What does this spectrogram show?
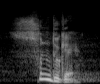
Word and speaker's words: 순두게: 누구예요 유오디아와 발음 정확히 순두부 순두부 맑게 아 이렇게 외우면 되겠네 그죠 순두부 맑게 순두 개네요 그죠 예 유오디아와 순두게 말씀드렸습니다이 두 사람은 정말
